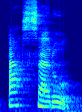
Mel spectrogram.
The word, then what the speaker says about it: Pássaro: Pássaro, 2 S's, acento no pá, sílaba tônica, pá, classificação, proparoxítona.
